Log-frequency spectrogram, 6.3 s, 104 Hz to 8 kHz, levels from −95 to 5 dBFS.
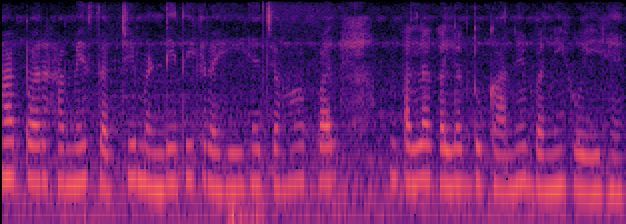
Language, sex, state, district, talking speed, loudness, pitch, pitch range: Hindi, female, Chhattisgarh, Bastar, 155 wpm, -36 LUFS, 225 Hz, 210-235 Hz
